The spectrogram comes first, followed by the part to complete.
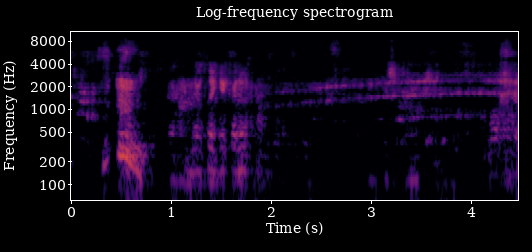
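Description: Indistinct chatter of several people in a large indoor hall, with a brief louder cry falling in pitch about half a second in.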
